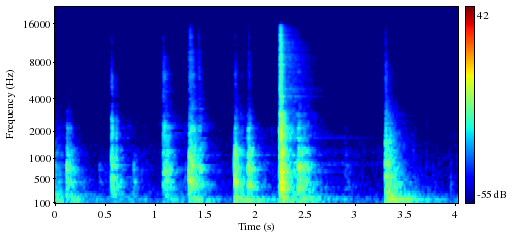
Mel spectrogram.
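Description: Sheet metal plate and a steel pry bar knocking and clanking as the plate is worked into position against the panel: a string of sharp separate knocks, the loudest about two and a quarter seconds in, ringing briefly.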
